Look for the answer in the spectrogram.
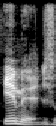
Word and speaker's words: Imig: It's pronounced image, like image. Like oh, like a picture.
